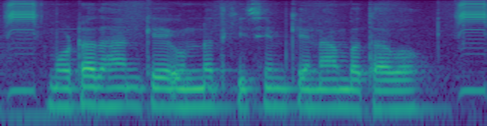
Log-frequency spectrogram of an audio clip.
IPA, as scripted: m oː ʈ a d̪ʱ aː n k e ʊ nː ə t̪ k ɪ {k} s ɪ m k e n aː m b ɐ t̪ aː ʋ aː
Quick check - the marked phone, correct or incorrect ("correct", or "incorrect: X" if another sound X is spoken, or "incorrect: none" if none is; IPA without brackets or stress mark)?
incorrect: none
